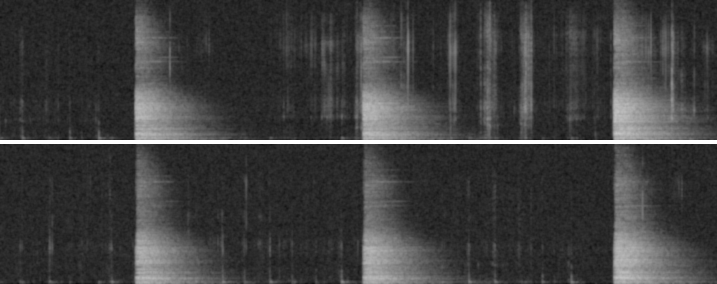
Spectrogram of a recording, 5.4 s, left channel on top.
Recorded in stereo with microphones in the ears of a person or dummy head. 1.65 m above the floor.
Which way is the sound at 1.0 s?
55° left (ahead or behind).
